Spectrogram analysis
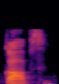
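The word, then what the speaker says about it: calves: काव्स, यहाँ पे जो लेटर एल है ये साइलेंट है, हम इसको प्रोनाउंस करते हैं काव्स।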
